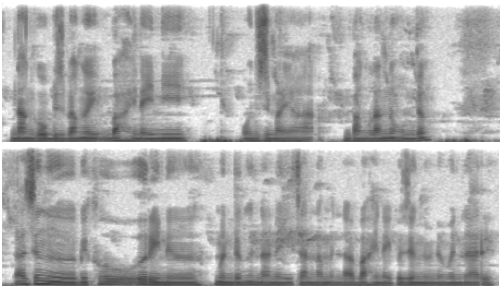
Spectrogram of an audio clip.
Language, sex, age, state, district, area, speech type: Bodo, male, 18-30, Assam, Kokrajhar, rural, spontaneous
